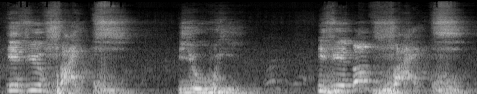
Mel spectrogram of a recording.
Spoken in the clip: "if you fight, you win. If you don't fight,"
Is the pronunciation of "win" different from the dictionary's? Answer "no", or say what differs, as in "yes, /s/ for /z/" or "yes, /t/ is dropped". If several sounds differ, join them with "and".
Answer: yes, /l/ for /n/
